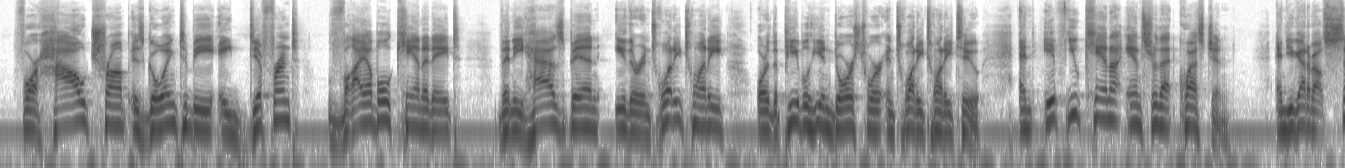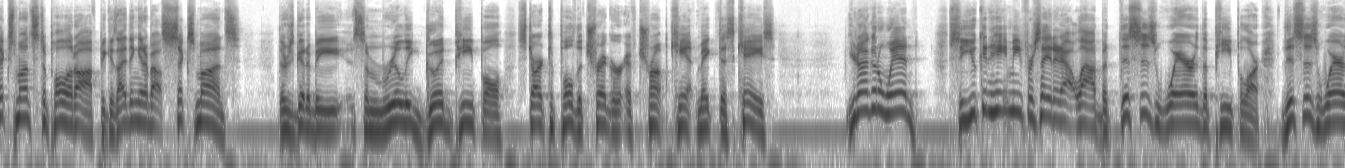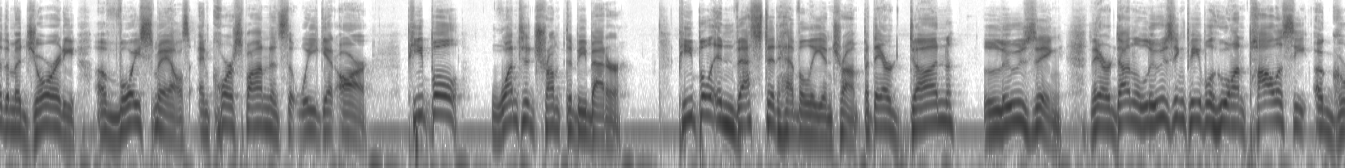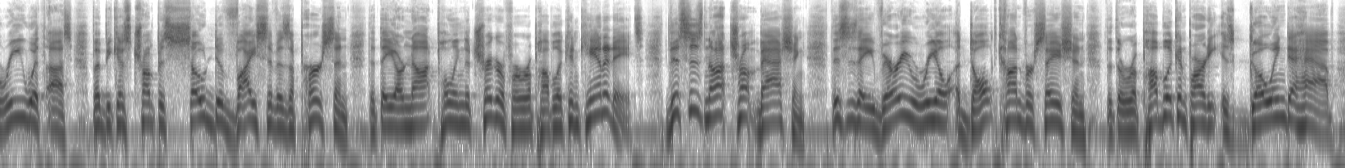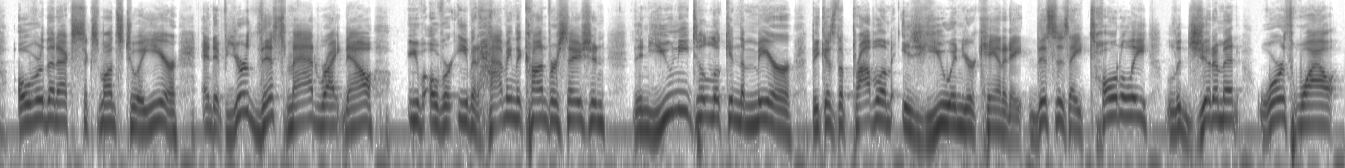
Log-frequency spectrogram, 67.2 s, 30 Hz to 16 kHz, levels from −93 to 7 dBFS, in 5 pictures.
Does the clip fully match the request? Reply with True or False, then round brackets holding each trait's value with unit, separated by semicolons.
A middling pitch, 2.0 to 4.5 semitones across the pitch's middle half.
False (145 Hz; 5.3 semitones)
